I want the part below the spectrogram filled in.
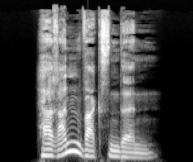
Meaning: inflection of heranwachsend: 1. strong genitive masculine/neuter singular 2. weak/mixed genitive/dative all-gender singular 3. strong/weak/mixed accusative masculine singular 4. strong dative plural
- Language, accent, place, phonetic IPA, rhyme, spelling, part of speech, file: German, Germany, Berlin, [hɛˈʁanˌvaksn̩dən], -anvaksn̩dən, heranwachsenden, adjective, De-heranwachsenden.ogg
